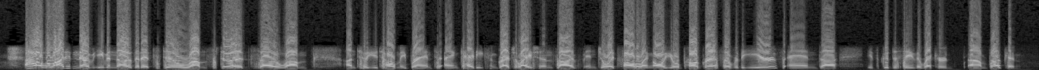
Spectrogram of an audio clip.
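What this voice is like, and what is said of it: Tennessee accent with Australian tinge. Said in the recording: “you lost that Tennessee accent, and it's got a little Australian tinge ... I try to keep a bit of my twang ... pick up some different words and phrases and intonations in my accent”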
